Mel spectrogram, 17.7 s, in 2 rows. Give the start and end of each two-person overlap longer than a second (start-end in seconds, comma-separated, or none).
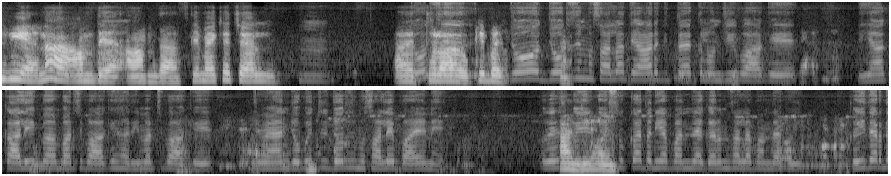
none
